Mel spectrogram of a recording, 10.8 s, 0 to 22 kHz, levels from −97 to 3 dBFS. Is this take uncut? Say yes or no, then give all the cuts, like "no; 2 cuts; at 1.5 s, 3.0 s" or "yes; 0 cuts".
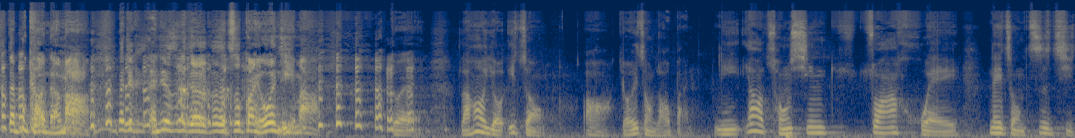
no; 2 cuts; at 3.9 s, 7.1 s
